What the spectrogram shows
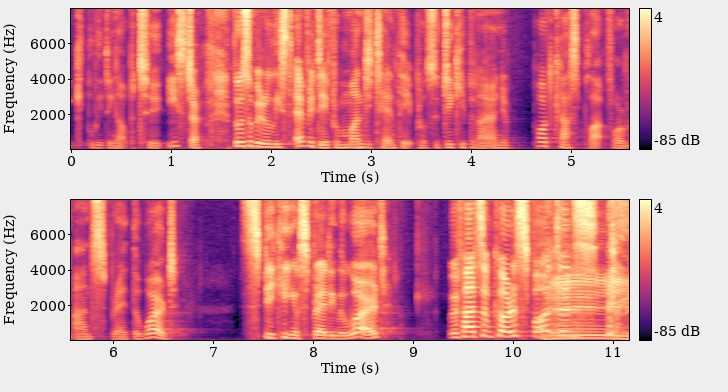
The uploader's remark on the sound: In this specially-recorded in-person episode. This episode was recorded in Aberfeldy Church.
